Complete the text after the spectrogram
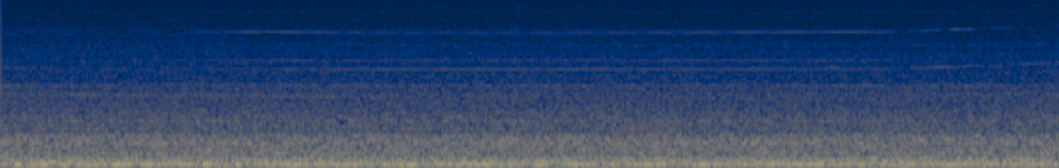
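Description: The engines of a small jet hum low, heard from inside the cockpit while it taxis.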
